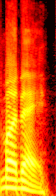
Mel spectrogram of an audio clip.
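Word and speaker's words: Moné: this pay-per-view no Mercedes Monae you knew it wasn't a big pay-per-view I was G say it right there because Mercedes Monae is Manet okay then we get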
